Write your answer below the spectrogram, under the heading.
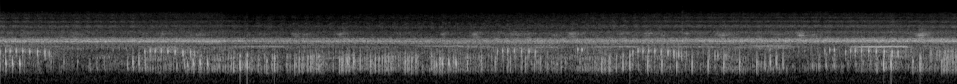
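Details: Midday spawning of Japan's endemic forest green tree frog in the rainy season, above still water. Dense, overlapping rattling pulse trains from several frogs run continuously under a constant high-pitched background drone.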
